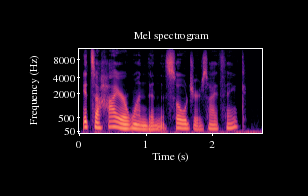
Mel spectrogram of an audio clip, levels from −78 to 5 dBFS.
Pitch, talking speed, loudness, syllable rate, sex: 135 Hz, 195 wpm, -19 LUFS, 4.9 syllables/s, female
